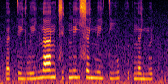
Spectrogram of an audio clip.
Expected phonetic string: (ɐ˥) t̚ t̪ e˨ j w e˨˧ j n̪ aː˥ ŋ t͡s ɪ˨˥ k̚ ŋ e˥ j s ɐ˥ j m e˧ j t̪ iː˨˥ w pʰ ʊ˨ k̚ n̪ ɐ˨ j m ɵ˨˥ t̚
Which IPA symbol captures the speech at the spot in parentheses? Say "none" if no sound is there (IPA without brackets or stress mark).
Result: ɐ˨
